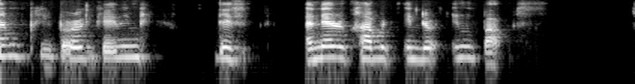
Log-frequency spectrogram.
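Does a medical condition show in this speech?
Yes: cerebral palsy.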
